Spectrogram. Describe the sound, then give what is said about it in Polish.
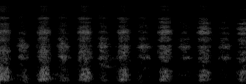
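Rapid, forceful pumping breaths of fire-breathing breathwork repeat in a steady fast rhythm, about ten in quick succession, each a sharp airy whoosh as air is pumped in, with no talking. “jakbyście pompowali w siebie powietrze. I po 35 razach znowu. I trzeci raz pompujemy.”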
